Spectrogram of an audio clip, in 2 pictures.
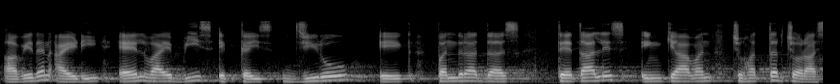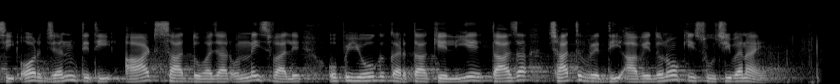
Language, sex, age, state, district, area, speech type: Hindi, male, 30-45, Madhya Pradesh, Jabalpur, urban, read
